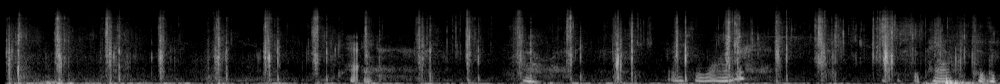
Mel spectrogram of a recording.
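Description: Footsteps crunching on a path littered with dry fallen leaves, at a steady walking rhythm.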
